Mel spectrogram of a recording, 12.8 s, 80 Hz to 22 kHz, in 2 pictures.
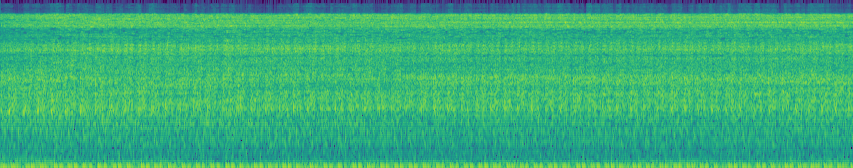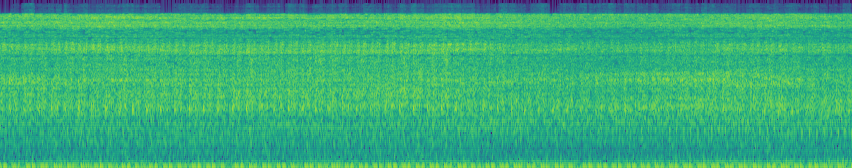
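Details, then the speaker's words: Ducati 916 V-twin at idle after fuel pump quick-connector O-ring replacement and pilot screw adjustment (front suspected slightly out of tune): even lumpy low thump, steady, responds better, not dropping idle; balance still to check with vacuum gauge. "respons better not dropping idle as much so I reckon that really just need a no two reader to test that"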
